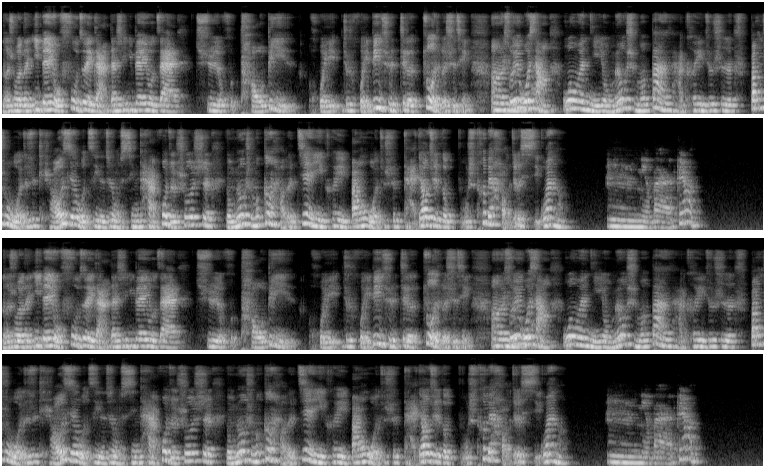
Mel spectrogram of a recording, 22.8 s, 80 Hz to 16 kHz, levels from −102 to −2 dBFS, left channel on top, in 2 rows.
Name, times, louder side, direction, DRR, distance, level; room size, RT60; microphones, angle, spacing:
voice 1, 0.0-2.6 2.9-4.3 4.8-19.9, left 2 dB, 55° left, -2 dB, 5.2 m, -25 dB
voice 2, 7.5-8.1 20.5-21.8, left 2 dB, 15° left, 1 dB, 4.2 m, -27 dB
15.5 x 6.5 x 3.0 m, 0.26 s
head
